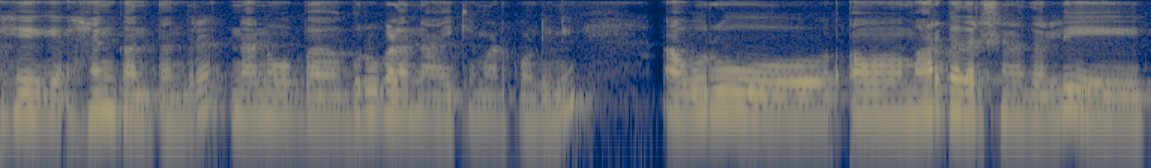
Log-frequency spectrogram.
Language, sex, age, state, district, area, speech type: Kannada, female, 45-60, Karnataka, Koppal, rural, spontaneous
